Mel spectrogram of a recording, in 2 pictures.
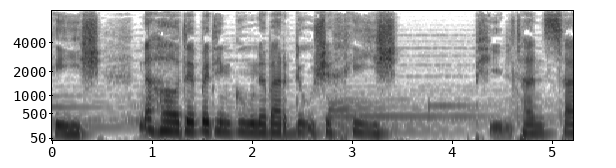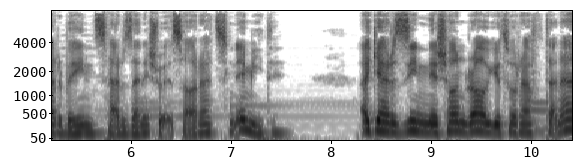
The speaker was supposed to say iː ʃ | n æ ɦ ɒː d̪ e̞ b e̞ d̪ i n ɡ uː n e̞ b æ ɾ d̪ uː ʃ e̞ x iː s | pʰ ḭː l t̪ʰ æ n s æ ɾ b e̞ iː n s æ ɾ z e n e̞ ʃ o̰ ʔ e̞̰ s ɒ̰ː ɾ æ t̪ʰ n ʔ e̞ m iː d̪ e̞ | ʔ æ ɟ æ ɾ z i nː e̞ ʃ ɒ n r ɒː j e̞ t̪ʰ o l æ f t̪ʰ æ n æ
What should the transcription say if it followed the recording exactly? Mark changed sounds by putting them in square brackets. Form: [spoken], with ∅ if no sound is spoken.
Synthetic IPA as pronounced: iː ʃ | n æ ɦ ɒː d̪ e̞ b e̞ d̪ i n ɡ uː n e̞ b æ ɾ d̪ uː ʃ e̞ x iː [ʃ] | pʰ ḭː l t̪ʰ æ n s æ ɾ b e̞ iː n s æ ɾ z [æ] n e̞ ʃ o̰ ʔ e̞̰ s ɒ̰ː ɾ æ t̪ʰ n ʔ e̞ m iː d̪ e̞ | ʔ æ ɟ æ ɾ z i nː e̞ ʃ ɒ n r ɒː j e̞ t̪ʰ o [ɾ] æ f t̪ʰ æ n æ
